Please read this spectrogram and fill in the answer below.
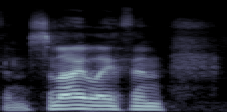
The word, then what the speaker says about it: Sanaa Lathan: At number three, we have the 2000 basketball romance Love and Basketball, starring Sanaa Lathan. I'm not sure if I'm saying that correctly. – Sanaa Lathan, and Omar Epps.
